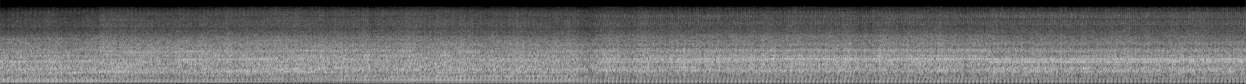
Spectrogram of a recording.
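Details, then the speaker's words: Honda GX390 generator engine, auto throttle switch off for maximum revs: steady single-cylinder drone that sits low and lazy, RPM a bit slow, below the roughly 3600 rpm target; governed speed needs adjusting. "now the issue with this generator is that the engine RPMs are a bit slow I'm going to start it up to show you and then I'm going to take a reading with my tachometer"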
